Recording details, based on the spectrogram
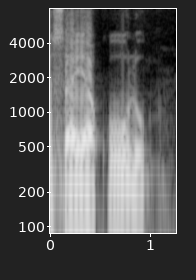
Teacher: pengeditannya kita perhatikan pada lafal sayaquulu pada lafal ada Mad thii ditandai dengan huruf q yang berharakat dah bertemu wau maka panjangnya ku dibaca Dua harakat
